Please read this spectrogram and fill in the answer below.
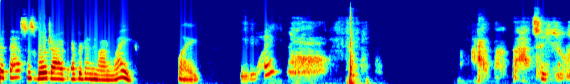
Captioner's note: gasp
